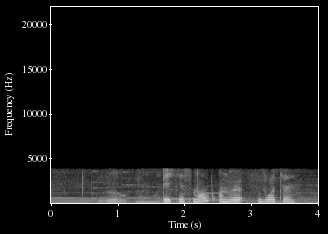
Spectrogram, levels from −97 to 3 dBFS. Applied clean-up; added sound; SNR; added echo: none; none; none; none.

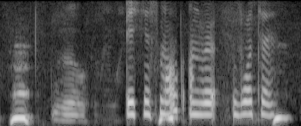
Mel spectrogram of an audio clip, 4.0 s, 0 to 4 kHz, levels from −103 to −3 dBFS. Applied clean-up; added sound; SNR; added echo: neural mask model Resemble Enhance denoiser.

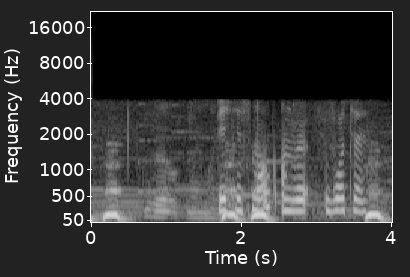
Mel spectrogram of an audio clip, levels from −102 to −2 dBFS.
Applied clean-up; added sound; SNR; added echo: none; Telephone; -3 dB; none.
